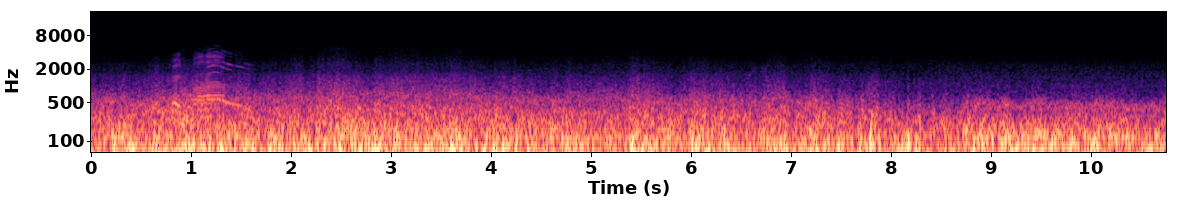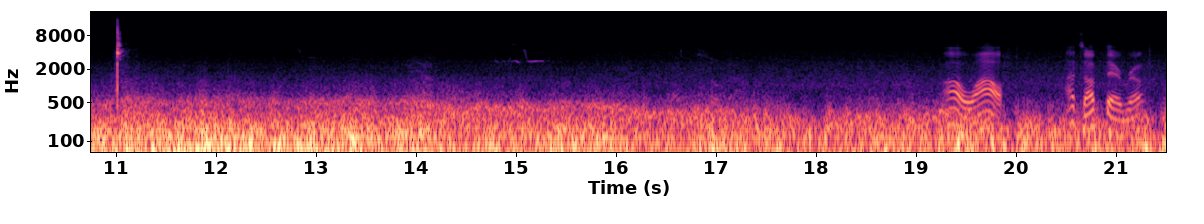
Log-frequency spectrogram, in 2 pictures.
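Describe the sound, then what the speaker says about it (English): Strong gusting wind buffets the microphone on an open golf course in roughly 40 mph gusts, a loud continuous roar that stays dense throughout, with brief speech surfacing under it. "Wind's a little cross, a little at the back."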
